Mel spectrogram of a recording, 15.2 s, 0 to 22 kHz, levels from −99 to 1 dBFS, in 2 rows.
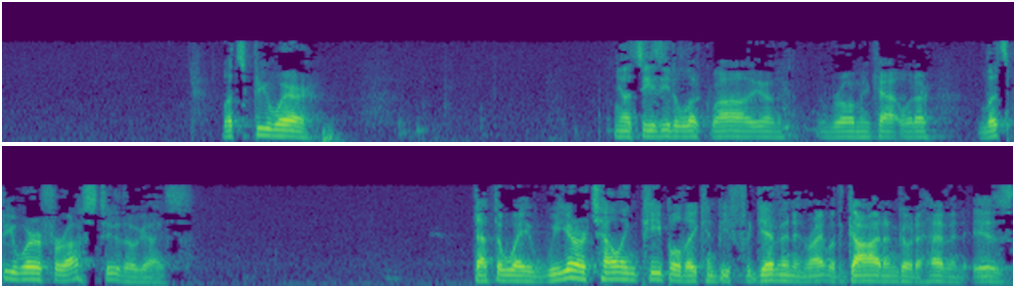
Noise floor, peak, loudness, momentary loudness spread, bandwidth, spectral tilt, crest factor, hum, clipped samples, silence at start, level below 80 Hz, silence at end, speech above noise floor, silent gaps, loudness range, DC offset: -67 dBFS; -4 dBFS; -25 LUFS; 16 LU; 8 kHz; -5 dB/octave; 22 dB; none; under 0.1%; 1.65 s; -62 dBFS; 0 s; 42 dB; none; 9 LU; under 0.1%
